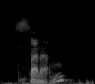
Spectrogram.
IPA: saɾam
